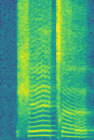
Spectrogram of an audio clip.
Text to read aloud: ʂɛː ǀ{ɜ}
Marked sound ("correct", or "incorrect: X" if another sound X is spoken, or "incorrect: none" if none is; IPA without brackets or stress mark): correct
